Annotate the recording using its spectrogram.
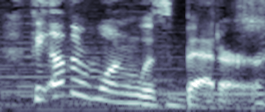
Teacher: I think the stress falls on better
